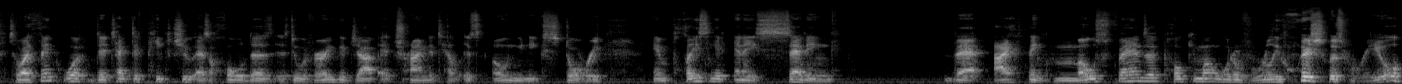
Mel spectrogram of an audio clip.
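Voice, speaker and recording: A man's voice: low-pitched, pushed and bright. A man giving casual, semi-scripted commentary as the host of a gaming video, explaining his opinions conversationally and stressing phrases for emphasis.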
